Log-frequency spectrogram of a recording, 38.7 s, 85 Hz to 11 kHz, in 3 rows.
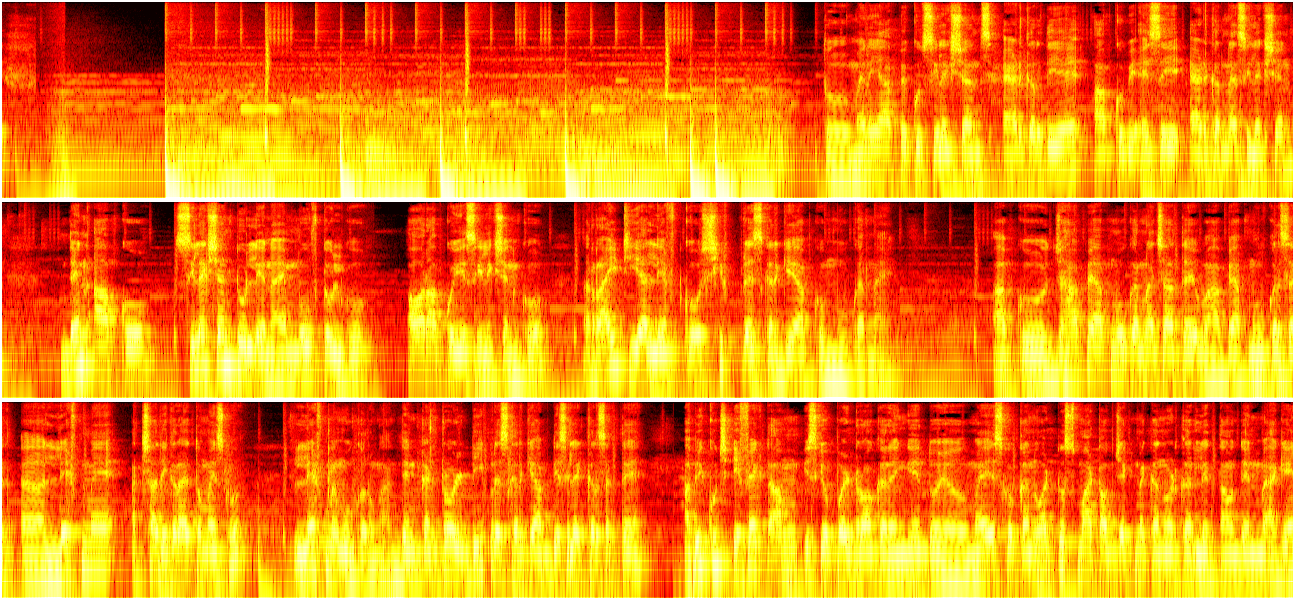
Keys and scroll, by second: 30.6 ctrl+f.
